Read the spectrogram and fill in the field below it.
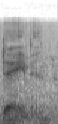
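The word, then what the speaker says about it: daimon: Socrates had a Damon and that Damon, not pronounced demon but Damon.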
